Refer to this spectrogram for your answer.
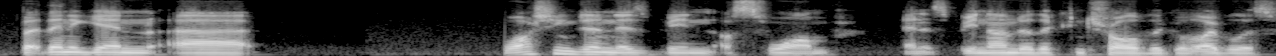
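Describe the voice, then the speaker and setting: Speaking with an Australian accent at a moderate pace, a man keeps a fairly even intonation, with a dry, close sound with no echo and a quiet background. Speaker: blogger and media analyst. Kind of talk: radio interview.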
